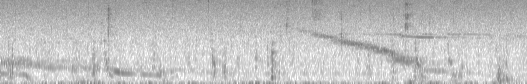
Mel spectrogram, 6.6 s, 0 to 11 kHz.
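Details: Under the sea ice of McMurdo Sound, Antarctica, in November 2017, Weddell seals sing beneath a fixed observatory 21 m deep: low wavering tones, pulses, then a long whistle gliding smoothly downward amid faint overlapping calls.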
